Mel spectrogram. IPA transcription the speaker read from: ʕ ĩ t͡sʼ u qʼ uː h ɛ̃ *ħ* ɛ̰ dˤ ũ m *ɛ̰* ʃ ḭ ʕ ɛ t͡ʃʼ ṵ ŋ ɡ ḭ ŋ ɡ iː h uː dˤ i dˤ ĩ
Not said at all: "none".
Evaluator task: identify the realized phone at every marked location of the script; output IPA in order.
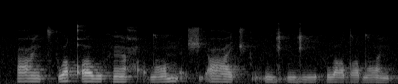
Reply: ħ, ɛ̰

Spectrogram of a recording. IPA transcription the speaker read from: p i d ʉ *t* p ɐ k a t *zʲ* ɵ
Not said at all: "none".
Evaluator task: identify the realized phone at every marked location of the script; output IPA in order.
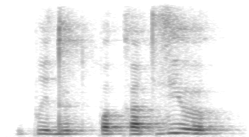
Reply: t, zʲ

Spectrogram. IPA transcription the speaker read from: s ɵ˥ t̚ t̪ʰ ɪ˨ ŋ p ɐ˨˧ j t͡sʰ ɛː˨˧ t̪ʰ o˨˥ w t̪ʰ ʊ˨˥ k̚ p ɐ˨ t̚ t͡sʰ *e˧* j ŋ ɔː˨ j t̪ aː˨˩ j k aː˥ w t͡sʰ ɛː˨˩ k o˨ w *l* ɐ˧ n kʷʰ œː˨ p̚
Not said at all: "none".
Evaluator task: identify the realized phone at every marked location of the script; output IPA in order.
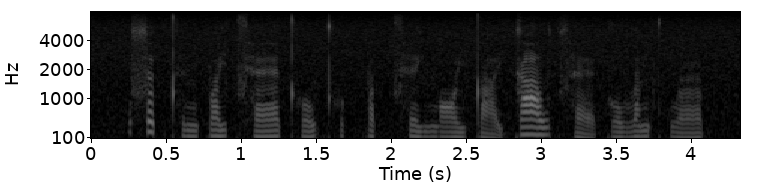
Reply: e˨, l

